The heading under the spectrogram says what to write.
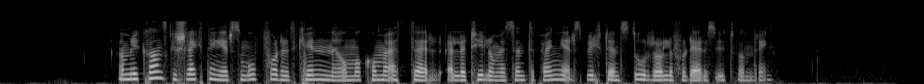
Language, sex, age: Norwegian, female, 24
